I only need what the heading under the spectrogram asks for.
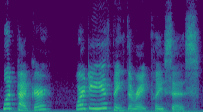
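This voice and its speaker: A woman's voice: high voice, sing-song, a little slow, bright, forceful tone, exaggerated voice. A woman voicing an earnest, puzzled male squirrel in a children's storybook, insistent and questioning.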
